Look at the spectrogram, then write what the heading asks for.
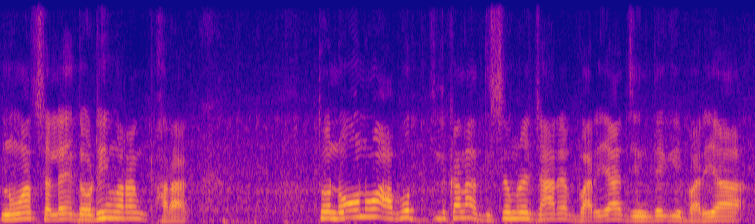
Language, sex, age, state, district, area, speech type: Santali, male, 45-60, West Bengal, Birbhum, rural, spontaneous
